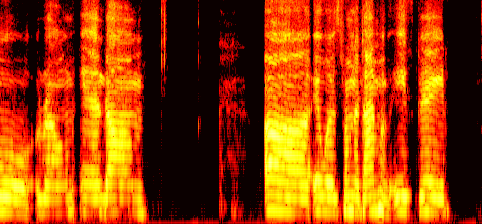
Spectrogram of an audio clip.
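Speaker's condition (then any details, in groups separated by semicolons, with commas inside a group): Cerebral palsy; birth brain injury, premature, wheelchair user; wheelchair since age 5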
